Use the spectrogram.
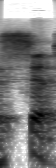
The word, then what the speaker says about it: CIP: But just it's take a sip, CIP, but that's pronounced sip. It's Right. not take a CIP. It's take a It's sip. not. That's right. That C is a soft C.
